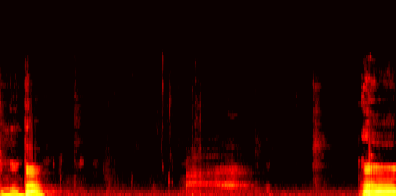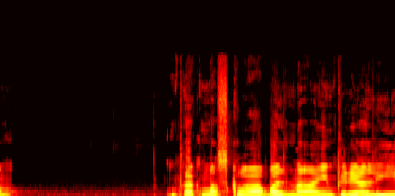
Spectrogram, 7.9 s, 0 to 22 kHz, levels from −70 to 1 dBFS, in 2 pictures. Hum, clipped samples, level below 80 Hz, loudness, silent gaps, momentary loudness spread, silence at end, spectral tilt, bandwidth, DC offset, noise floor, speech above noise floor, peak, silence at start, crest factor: none; under 0.1%; -64 dBFS; -15 LUFS; none; 20 LU; 0 s; -6 dB/octave; 16 kHz; under 0.1%; -53 dBFS; 39 dB; 0 dBFS; 0 s; 18 dB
